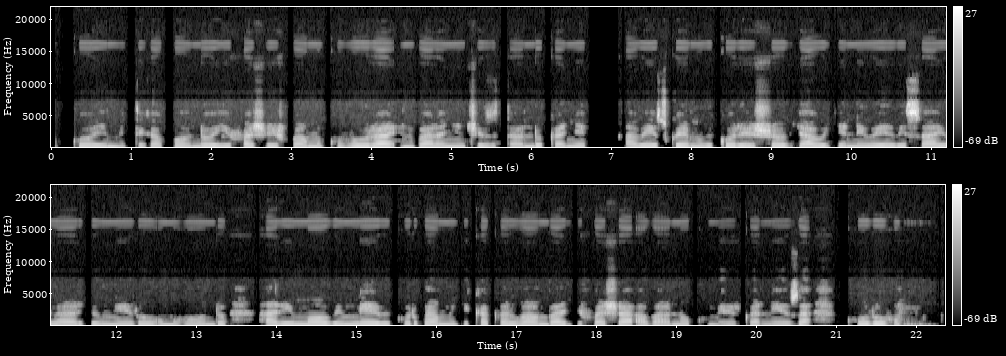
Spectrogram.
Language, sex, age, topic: Kinyarwanda, female, 18-24, health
